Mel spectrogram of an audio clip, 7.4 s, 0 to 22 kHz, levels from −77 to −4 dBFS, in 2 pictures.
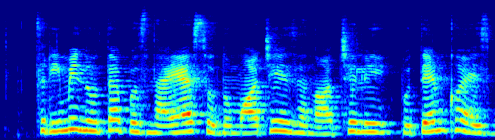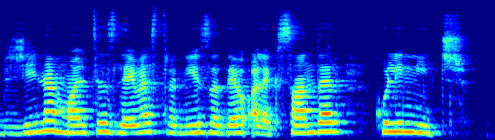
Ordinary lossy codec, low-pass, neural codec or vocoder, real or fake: MP3, 96 kbps; 19.8 kHz; none; real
